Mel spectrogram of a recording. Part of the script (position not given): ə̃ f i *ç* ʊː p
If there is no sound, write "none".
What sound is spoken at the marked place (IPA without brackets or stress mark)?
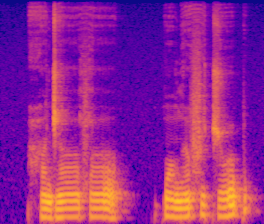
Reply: t͡ʃ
